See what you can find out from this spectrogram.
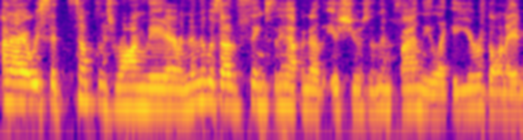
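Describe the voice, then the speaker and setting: Over music in the background, a woman with an American accent talks very fast in an animated tone, at medium pitch with ordinary pitch variation. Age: 60s. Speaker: conspiracy researcher. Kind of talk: casual chat. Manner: animated storytelling.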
